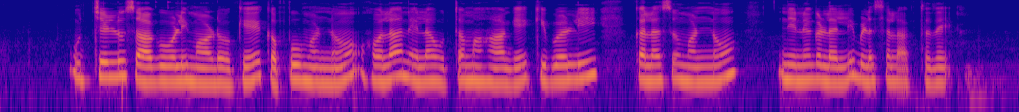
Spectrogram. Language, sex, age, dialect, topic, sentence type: Kannada, female, 31-35, Mysore Kannada, agriculture, statement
